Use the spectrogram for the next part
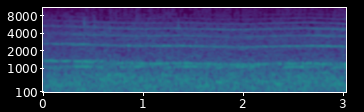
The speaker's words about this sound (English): Fire truck off in the distance. Making their way into downtown Kannapolis.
